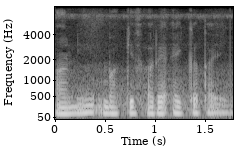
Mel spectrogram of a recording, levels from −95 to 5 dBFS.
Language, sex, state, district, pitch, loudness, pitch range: Marathi, male, Maharashtra, Aurangabad, 125 Hz, -17 LUFS, 120-135 Hz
